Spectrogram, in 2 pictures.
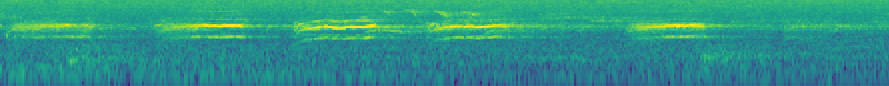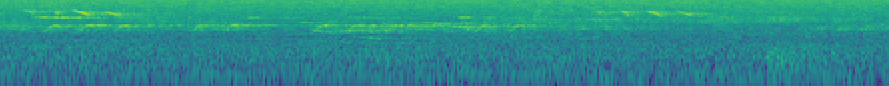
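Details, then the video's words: Middle spotted woodpecker giving loud, nasal, squeaky quacking notes in short bursts over the first few seconds, then faint high chips from other birds. "Middelste bonte specht (video & geluid) - Middle spotted woodpecker (video & sound)"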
